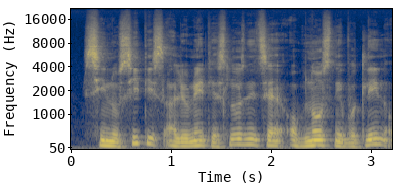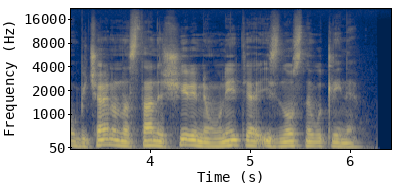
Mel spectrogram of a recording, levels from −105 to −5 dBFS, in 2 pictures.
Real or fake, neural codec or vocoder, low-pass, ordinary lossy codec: real; none; none; none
